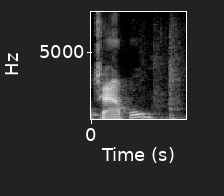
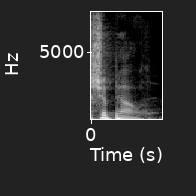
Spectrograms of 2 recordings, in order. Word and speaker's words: Chappell: But I am Chappell. So not Chappelle. Yes, Correct. Okay, Chapel. Chappell. the E is silent.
